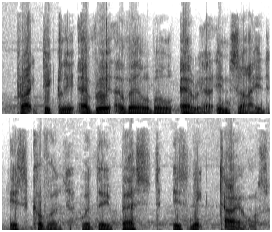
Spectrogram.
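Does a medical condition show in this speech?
Yes: motor neuron disease.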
